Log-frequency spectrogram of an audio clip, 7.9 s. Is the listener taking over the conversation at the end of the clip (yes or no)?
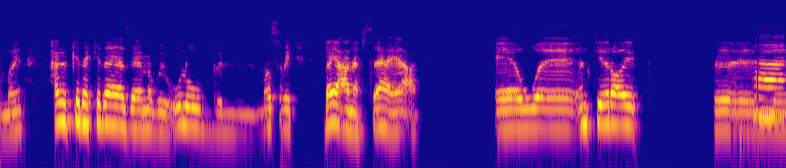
yes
